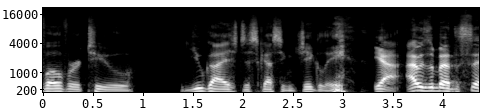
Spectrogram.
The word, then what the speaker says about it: Gigli: Sean, it's Gigli, like it rhymes with really.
